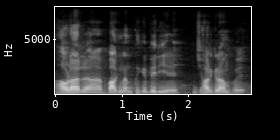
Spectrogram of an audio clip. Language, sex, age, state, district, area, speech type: Bengali, male, 30-45, West Bengal, Howrah, urban, spontaneous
